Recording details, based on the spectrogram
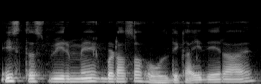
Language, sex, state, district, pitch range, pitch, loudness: Hindi, male, Uttar Pradesh, Saharanpur, 115-145 Hz, 135 Hz, -17 LUFS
